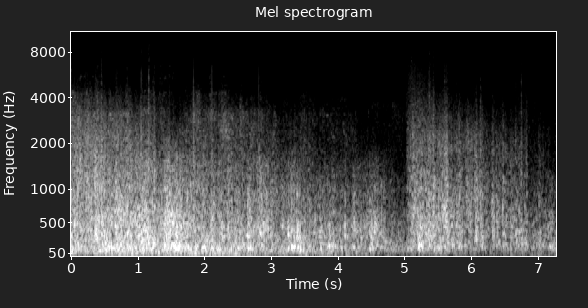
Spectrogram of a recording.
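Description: Deep rolling thunder from lightning rumbles continuously through a thunderstorm with rain, loud and reverberant. A fresh crack and renewed roll arrive near the end.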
